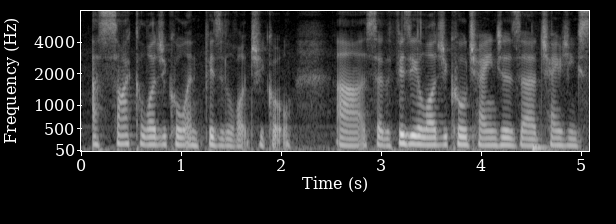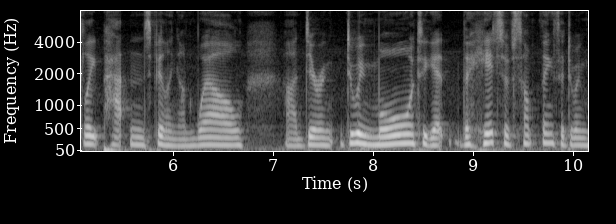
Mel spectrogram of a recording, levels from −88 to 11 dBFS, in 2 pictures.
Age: 20-39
